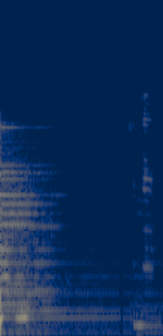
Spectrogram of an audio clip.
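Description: A woman's sung "hold on" ends over an accompanying chord. The chord then rings on and fades away over about a second and a half, leaving only a faint hum.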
